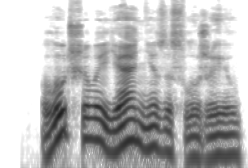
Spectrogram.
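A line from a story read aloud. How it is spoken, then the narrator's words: Sad reply. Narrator (Russian): печально ответил он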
